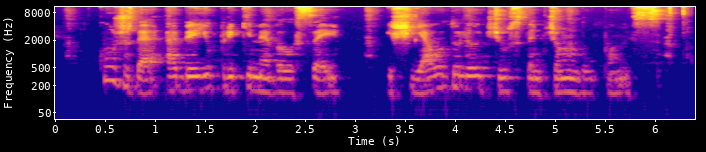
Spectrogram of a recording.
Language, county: Lithuanian, Kaunas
